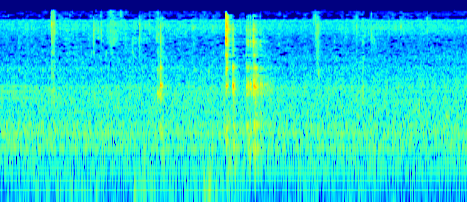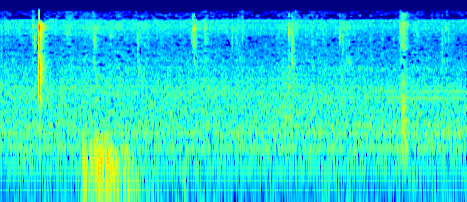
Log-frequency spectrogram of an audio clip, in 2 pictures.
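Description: Eating sounds of a person chewing a fried root-crop patty: scattered small clicks and crunches, one sharp click about five seconds in followed by a dull low thump, over a steady low hum.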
